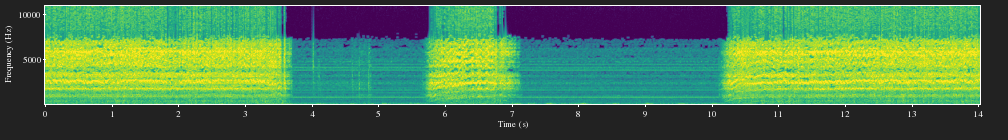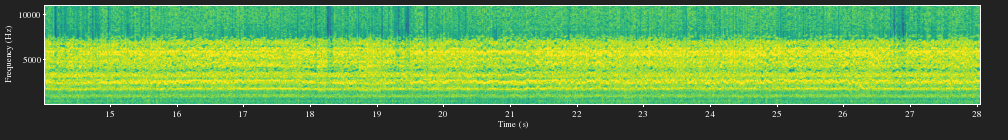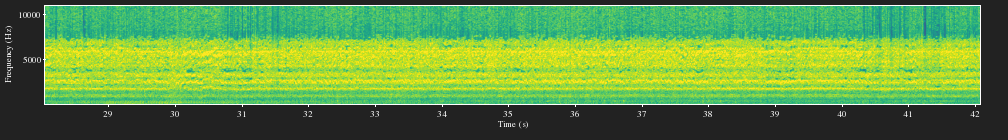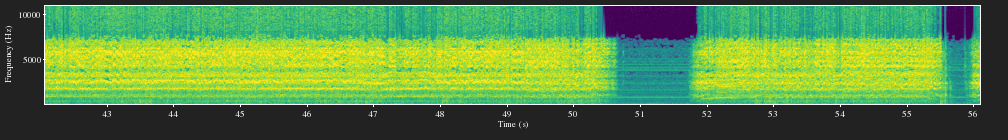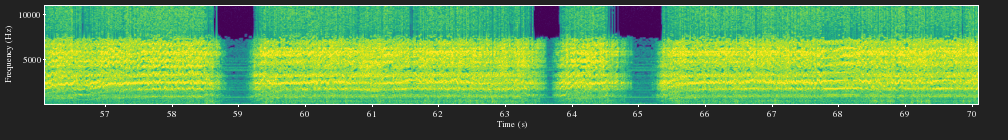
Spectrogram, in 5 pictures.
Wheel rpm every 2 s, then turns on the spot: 230, 190, 10, 70, 0, 180, 240, 230, 230, 220, 220, 230, 230, 230, 230, 230, 230, 230, 240, 230, 230, 230, 230, 230, 220, 50, 190, 200, 160, 140, 220, 150, 110, 220, 230.
none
